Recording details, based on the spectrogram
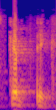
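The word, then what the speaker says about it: sceptic: பேரொழி எப்ப பார்த்தாலும் சந்தேகப்பட ஸ்கெப்டிக் his very ஸ்கெப்டிக் ஐ வாஸ் ஸ்கெப்டிகல் about his teaching ஸ்கெப்டிக் தென் இதே வந்து எஸ் சி இபி டி ஆர் இப்படி வந்தா இது செப்டர் எப்படிங்க இது ஸ்கெப்டிக் இதுல க வரும் ஸ்கெப்டிக் இதுல செப்டரா செப்டர் செப்டர்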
